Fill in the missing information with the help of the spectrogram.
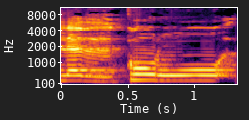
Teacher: ذال کو سافٹ کر کے پڑھنا ہے، را کو پر کر کے پڑھنا ہے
